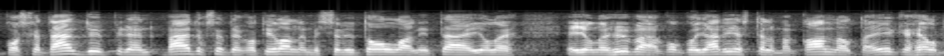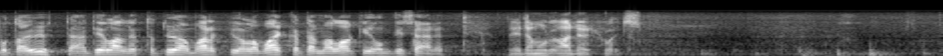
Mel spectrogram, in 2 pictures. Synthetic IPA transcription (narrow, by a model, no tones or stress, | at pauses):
koskɑt̪ænt̪yːpːinenpæːt̪øksent̪ekot̪ilɑnːemisːænyt̪olːɑːnnint̪æːeijole | eijolehyʋæːkokojærjest̪elmæŋkɑnːɑlt̪ɑeikæhelpot̪ɑyht̪æːnt̪ilɑnːet̪ːɑt̪yæmɑrkːinoilːɑʋɑikːɑt̪æmælɑkioŋkisæːret̪ːy̥reit̪æmurɑːderroit̪s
